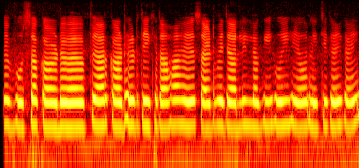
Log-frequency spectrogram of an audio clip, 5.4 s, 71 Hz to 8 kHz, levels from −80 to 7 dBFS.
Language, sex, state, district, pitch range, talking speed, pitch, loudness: Hindi, female, Punjab, Fazilka, 225-235 Hz, 210 wpm, 230 Hz, -13 LUFS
